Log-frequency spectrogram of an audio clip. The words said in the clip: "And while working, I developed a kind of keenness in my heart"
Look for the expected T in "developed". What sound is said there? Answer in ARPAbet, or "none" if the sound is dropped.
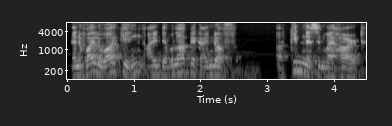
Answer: none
